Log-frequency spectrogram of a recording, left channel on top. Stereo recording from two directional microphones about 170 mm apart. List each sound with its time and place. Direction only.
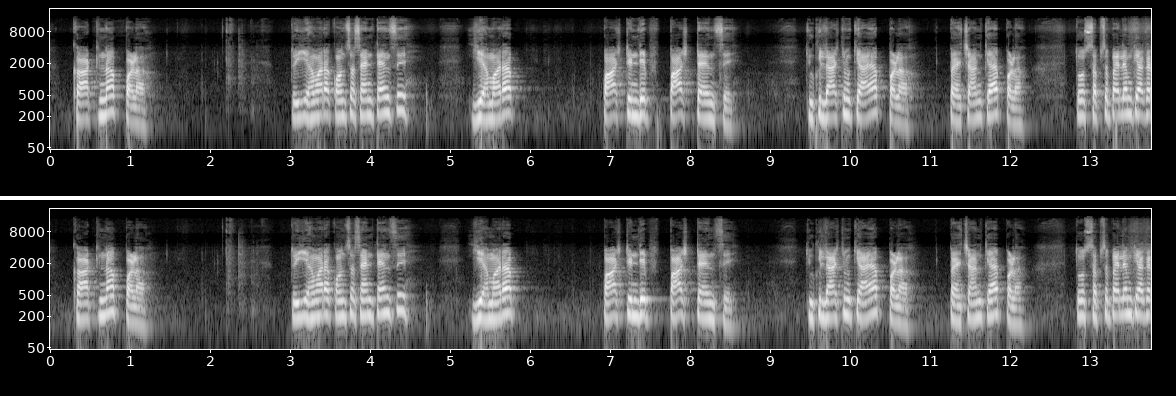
0.3 s speech: 40° left (ahead or behind)
2.6 s speech: 35° left (ahead or behind)
6.9 s speech: 40° left (ahead or behind)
